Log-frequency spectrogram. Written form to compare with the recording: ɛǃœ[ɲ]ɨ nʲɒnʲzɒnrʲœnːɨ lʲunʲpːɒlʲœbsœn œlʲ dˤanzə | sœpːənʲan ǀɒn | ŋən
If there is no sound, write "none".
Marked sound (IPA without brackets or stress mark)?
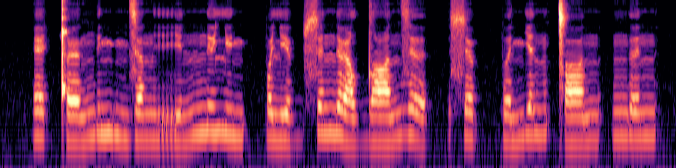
ŋ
